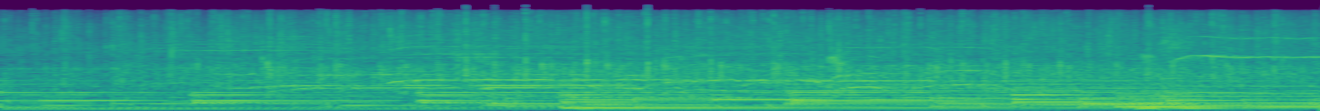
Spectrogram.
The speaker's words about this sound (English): And I want you to put your hands together and welcome them today as they come.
